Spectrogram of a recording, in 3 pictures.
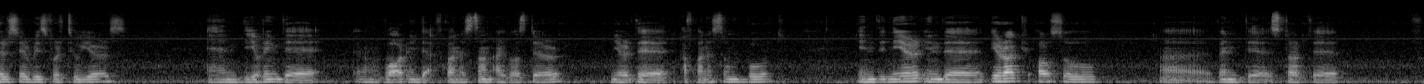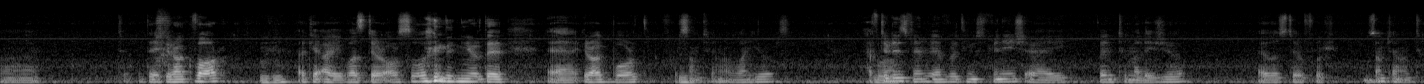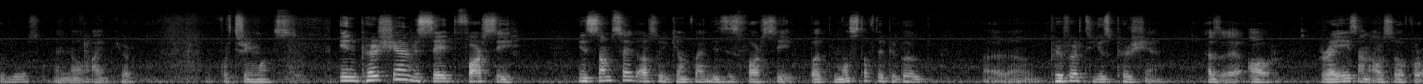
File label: Iran Natural conversation, dialect samples, middle east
